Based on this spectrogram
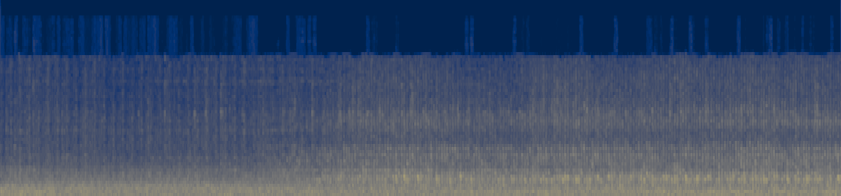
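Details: Ford tractor pulling in high gear on the driveway: steady, even drone, strong under load, no knocks or misses; burns clean.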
